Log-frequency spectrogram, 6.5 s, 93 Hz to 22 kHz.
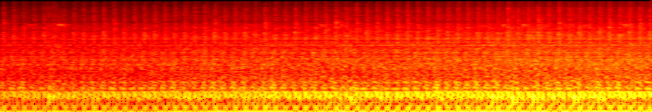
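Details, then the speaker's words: Norton P11 twin motorcycle, competition bike, first start after repair: even steady idle set at about 1,000 rpm, low regular beat with no misses or knocks; sounds healthy. "All right, that's a very nice uh,000 RPM idle. I'm going to leave it there."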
